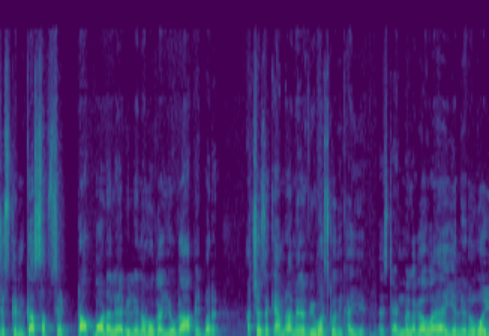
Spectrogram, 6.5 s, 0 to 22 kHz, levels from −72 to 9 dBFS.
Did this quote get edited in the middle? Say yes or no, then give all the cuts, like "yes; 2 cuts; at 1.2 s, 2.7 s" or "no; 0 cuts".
yes; 1 cut; at 5.0 s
